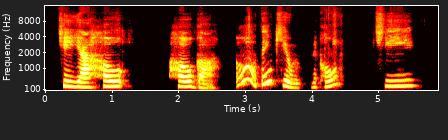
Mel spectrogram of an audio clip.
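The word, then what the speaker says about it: Cuyahoga: It's pronounced Kyo Hoga. Oh, thank you, Nicole. Kyoga. Kyhoga.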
